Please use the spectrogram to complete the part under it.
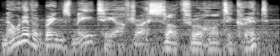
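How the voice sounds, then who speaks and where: An actor playing a wry, easygoing young adventurer hero in a video game, with a casual, dry, teasing manner. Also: male voice, sits low, wildly swooping pitch, a little fast. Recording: music behind the voice.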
